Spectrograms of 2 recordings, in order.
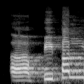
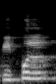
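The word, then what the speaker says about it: people: का जो प्रोनाउंसिएशन है, बहुत सारे लोग इसको पीपुल उल कह के बोल देते हैं, पीपुल, तो उल नहीं बोलना है, इसका जो करेक्ट प्रोनाउंसिएशन है वो पीपल है, पीपल, अल की तरह से साउंड आएगा।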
